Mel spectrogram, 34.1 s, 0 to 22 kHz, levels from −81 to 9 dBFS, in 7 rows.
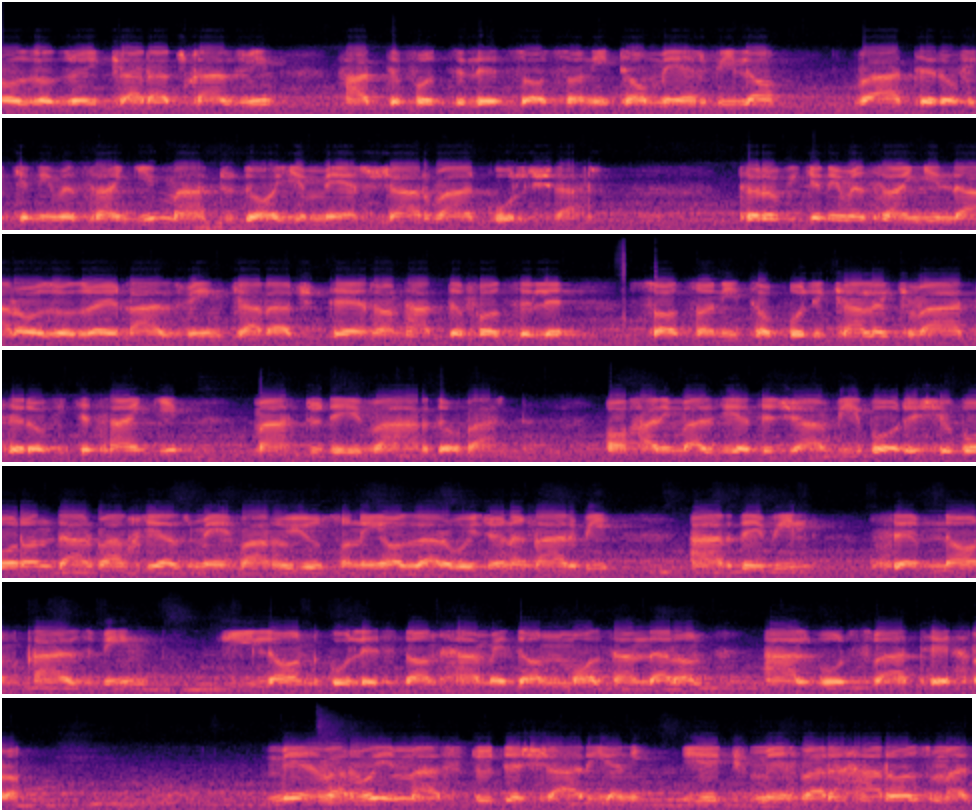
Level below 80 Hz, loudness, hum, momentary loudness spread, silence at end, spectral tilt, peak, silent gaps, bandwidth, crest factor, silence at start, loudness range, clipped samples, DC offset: -44 dBFS; -15 LUFS; none; 8 LU; 0 s; -5 dB/octave; 0 dBFS; none; 6.2 kHz; 16 dB; 0 s; 2 LU; under 0.1%; under 0.1%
